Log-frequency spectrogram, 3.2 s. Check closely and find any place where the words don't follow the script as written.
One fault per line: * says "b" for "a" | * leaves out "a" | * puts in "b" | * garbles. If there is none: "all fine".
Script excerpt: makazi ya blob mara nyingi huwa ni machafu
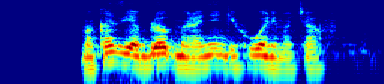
all fine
